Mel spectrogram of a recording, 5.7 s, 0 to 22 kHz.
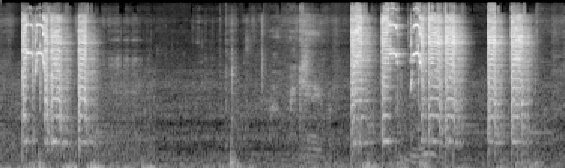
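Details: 1986 Ford F250 clutch and brake pedals sticking and squeaking: sharp, high squeaks in short bursts each time the pedal moves, with quiet gaps between; a dry pedal pivot, fixed by replacing the pedal bushings.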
